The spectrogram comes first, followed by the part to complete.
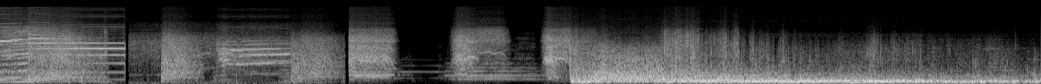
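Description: Cartoon slapstick sound effects over an orchestral score: sharp hits and short pitched stings in the first few seconds, then, about six seconds in, a loud cartoon explosion whose low rumble carries on.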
